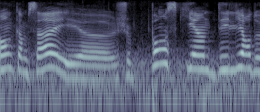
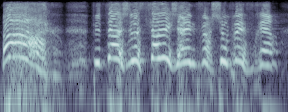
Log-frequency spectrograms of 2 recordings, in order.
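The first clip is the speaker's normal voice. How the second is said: panicked screaming after a jump scare; scared horror game streamer; 8 semitones higher, 14 dB louder than usual. Real, not acted. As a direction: yell out in real fright. Jump scare, caught by monster.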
